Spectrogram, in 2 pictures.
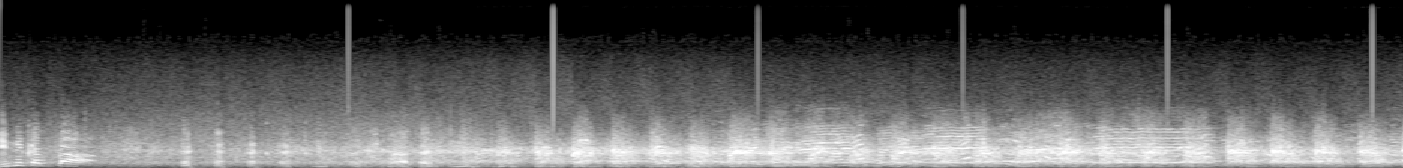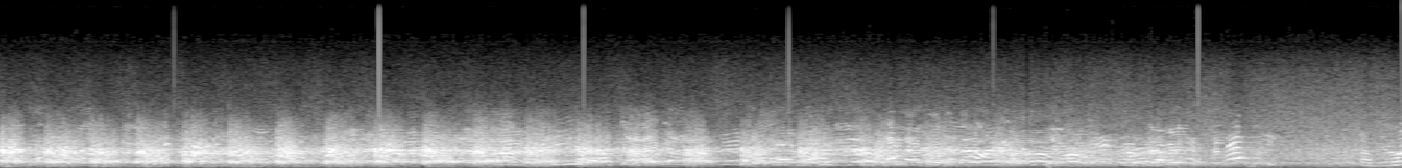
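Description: A large crowd murmurs and chatters outdoors.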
